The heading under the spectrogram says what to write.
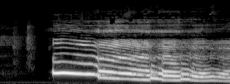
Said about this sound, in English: Big yawn.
